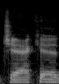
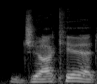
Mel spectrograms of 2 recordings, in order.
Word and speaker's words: Jacquet: but anyway I used to always call it Jack ed and I know some people say Jacques a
